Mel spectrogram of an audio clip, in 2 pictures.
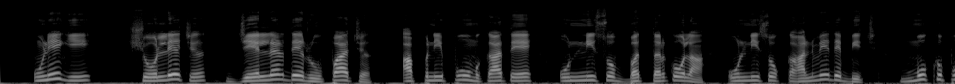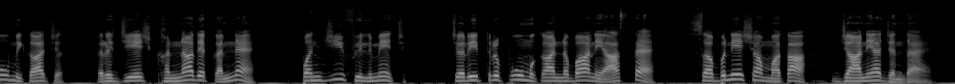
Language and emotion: Dogri, neutral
